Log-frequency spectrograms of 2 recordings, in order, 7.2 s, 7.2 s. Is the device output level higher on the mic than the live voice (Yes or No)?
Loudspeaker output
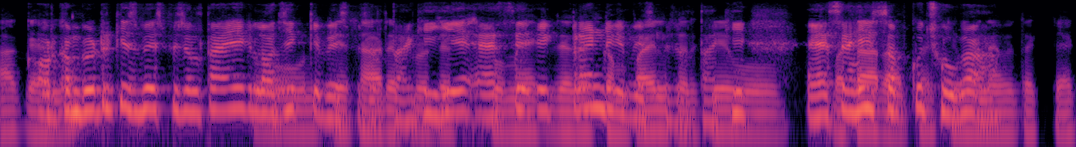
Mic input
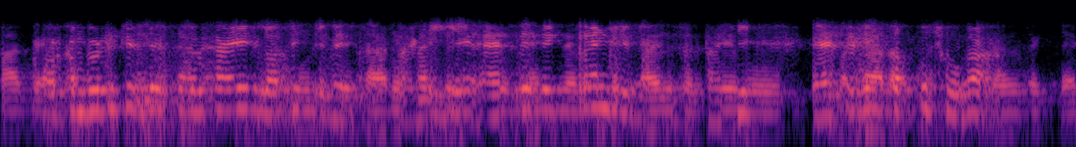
Yes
